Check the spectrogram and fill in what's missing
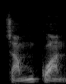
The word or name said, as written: ZAM2 GWAN3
